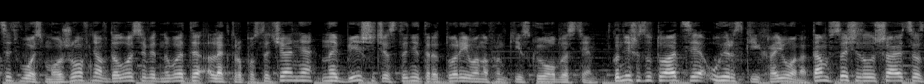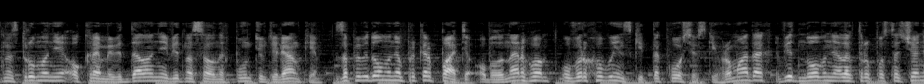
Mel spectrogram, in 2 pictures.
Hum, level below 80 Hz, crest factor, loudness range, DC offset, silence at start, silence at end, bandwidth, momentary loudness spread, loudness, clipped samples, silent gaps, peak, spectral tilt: none; -36 dBFS; 18 dB; 2 LU; under 0.1%; 0 s; 0 s; 7.8 kHz; 6 LU; -22 LUFS; under 0.1%; none; -2 dBFS; -5 dB/octave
